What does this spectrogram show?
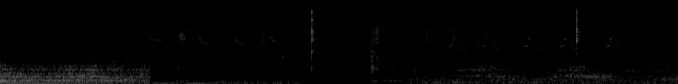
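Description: A small bird chirping outdoors, giving a quick run of short rising-and-falling notes in the second half, with a couple of sharp clicks between them. Soft background music fades out about one and a half seconds in.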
